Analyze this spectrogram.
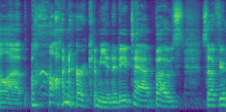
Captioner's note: chuckling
